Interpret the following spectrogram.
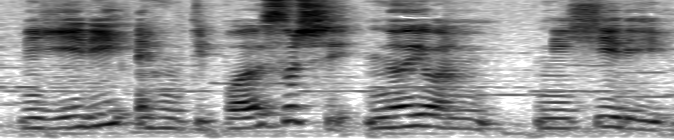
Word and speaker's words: sushi: Los japoneses no saben decir sí. Dicen shi, por ejemplo, sushi. ¡Qué ojo! Dependiendo de cuál sea tu país, puede que sushi lo pronuncies de otra manera. Ahora que estás aprendiendo japonés, vas a pronunciar sushi y no sushi o algún similar.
